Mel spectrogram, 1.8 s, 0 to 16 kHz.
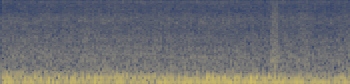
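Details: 2016 Ford F-150 5.0 V8 after fixing no-crank no-start (owner unsure, combination of sensor changes): steady low rumble with even beat, no ticking or knocking, check engine light off; normal idle.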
